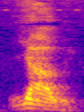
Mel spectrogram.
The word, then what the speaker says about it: Yahweh: yahi the scholarly consensus is that the original pronunciation of the Tetra gramon was yahwe arino agrees that when in the late first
